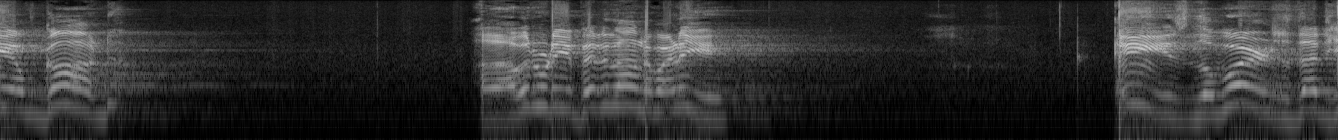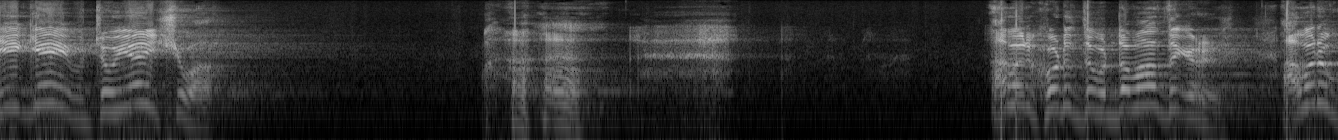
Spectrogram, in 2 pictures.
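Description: An older man speaks forcefully into a close microphone, in bursts with pauses.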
